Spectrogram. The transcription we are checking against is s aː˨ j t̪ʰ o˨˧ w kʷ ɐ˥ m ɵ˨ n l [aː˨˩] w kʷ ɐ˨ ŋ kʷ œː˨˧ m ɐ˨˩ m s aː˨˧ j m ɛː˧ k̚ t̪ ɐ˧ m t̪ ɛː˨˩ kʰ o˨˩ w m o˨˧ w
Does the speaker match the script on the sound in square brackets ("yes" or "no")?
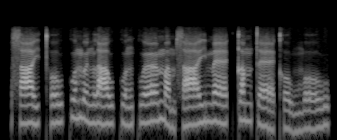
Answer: no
